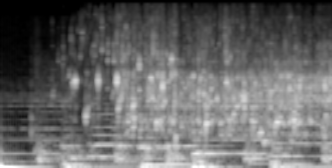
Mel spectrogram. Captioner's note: water pouring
